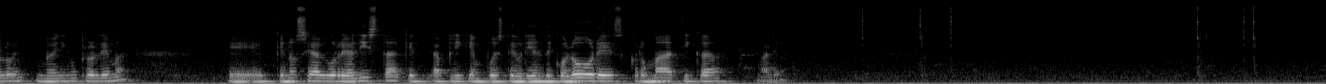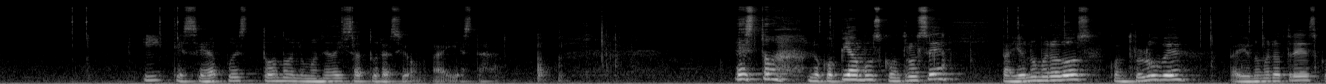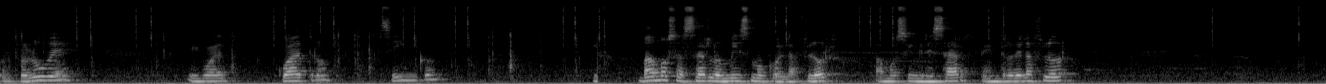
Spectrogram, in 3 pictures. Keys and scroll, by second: 22.5 ctrl+c, 24.6 ctrl+v, 25.4 ctrl+v.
